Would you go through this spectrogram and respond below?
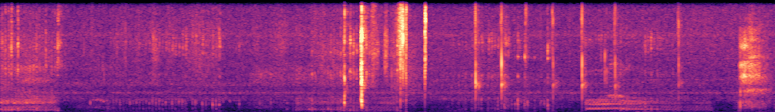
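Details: Punkin, a female Ragdoll kitten, purring softly while kneading her owner. The quiet steady purr sits under sharp scattered clicks and rustles of fur and fabric.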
